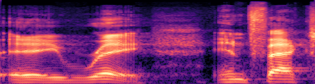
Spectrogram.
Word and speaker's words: Ra: Rays of the great ray. It wasn't pronounced Ra. E Ancient Egyptians pronounced R A ray. In fact, some archaeologists will intentionally write the name R E so we say ray instead of Ra, but it doesn't matter.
